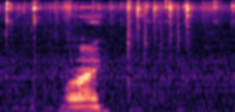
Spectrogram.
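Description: Light clicks and taps of a computer keyboard and mouse, scattered through, with a short steady hum from a man's voice just under a second in.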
